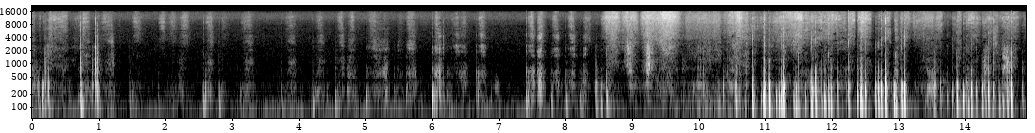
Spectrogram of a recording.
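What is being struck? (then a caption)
Flat cardboard gift box. Fingertips and short nails tap and scratch the lid of a large, flat, rigid white paperboard gift box with "Dashing Diva" print, closed and lying on a bed. Soft, sparse, low dull taps come first. About halfway through, a denser, brighter scratching hiss takes over, and quicker, louder taps follow.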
